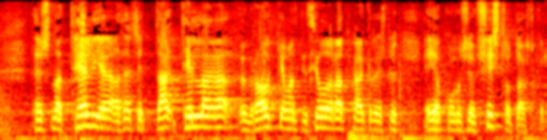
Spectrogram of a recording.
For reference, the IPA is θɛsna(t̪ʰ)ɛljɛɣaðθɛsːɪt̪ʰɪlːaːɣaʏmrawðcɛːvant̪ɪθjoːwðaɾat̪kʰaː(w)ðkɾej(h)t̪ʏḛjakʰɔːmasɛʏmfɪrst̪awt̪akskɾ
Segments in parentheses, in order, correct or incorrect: correct, incorrect, incorrect

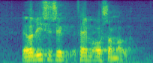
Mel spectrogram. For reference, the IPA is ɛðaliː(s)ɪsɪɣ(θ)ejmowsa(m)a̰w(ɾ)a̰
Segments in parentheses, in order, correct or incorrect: correct, correct, correct, incorrect

